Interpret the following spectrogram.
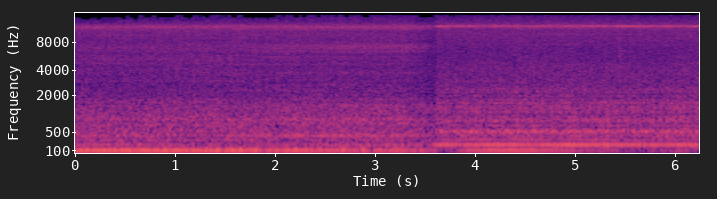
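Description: A small propeller aircraft's engines droning steadily, heard from inside the cabin. About three and a half seconds in, the drone changes to a fuller note with a higher hum added.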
